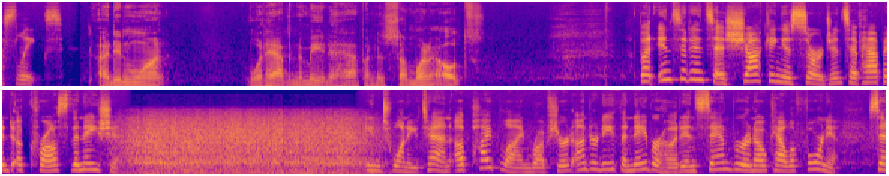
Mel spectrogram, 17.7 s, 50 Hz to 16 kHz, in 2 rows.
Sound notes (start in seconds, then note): 11.5 roaring fire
